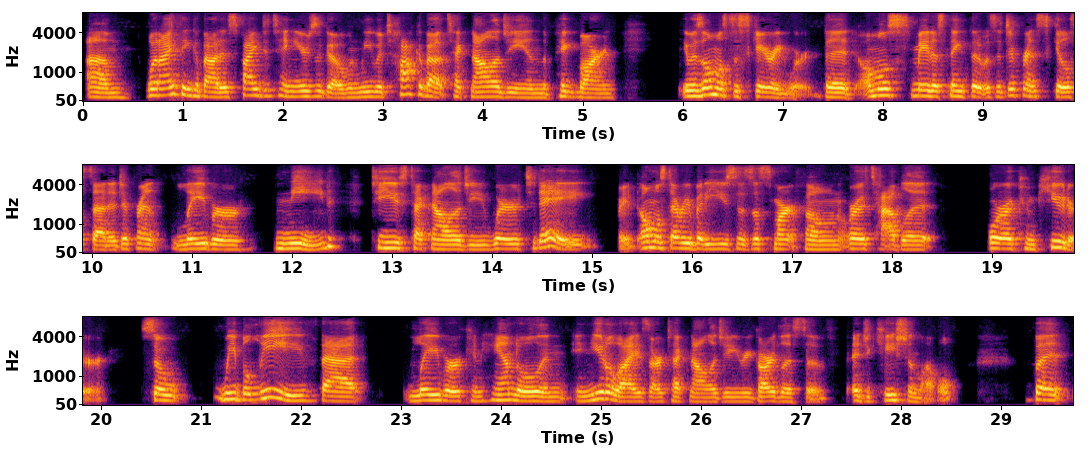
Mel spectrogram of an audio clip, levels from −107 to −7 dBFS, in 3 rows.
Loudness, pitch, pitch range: -18 LUFS, 170 Hz, 155-195 Hz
